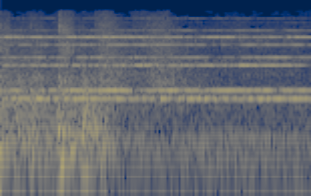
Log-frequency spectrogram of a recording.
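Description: Mobile phone ringing: a steady electronic ring tone of several held pitches that starts suddenly and sounds throughout. Two footsteps on a hard hallway floor come about half a second in.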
